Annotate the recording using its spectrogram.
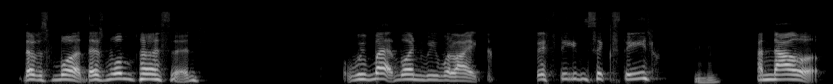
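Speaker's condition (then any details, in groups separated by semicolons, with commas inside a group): Cerebral palsy; all four limbs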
